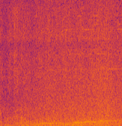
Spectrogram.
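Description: Sound effect of a strong underwater current: a steady rushing whoosh of water that swells slightly in the first second or so, with a few faint held low notes beneath.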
